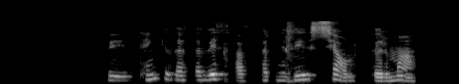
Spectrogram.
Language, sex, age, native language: Icelandic, female, 40-49, Icelandic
